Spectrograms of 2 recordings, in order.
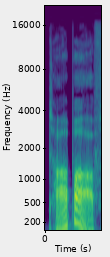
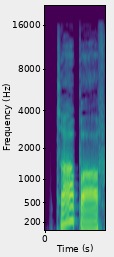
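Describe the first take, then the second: First: Cat's offhand cool answer; understated, unbothered reply; quite cool. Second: Mildly astonished mouse echo; crying out. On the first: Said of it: "said the cat quite coolly". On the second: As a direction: cry it out as a puzzled mouse. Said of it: "cried the mouse". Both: A narrator's reading.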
